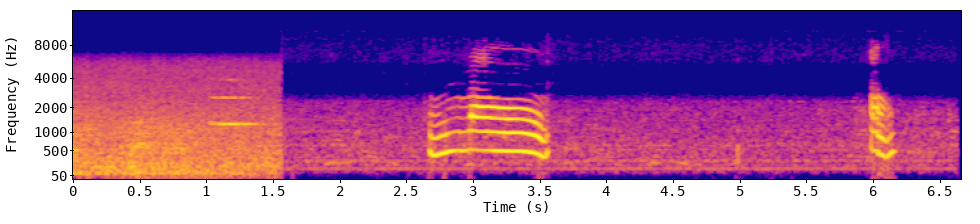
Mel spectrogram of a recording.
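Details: Domestic cat meowing indoors: one clear, level, nasal meow of about a second in a quiet room, then a brief short chirp-like meow near the end after a hiss of background noise at the start.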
